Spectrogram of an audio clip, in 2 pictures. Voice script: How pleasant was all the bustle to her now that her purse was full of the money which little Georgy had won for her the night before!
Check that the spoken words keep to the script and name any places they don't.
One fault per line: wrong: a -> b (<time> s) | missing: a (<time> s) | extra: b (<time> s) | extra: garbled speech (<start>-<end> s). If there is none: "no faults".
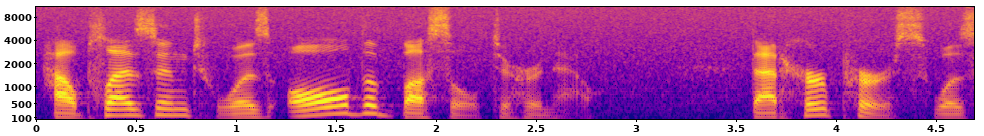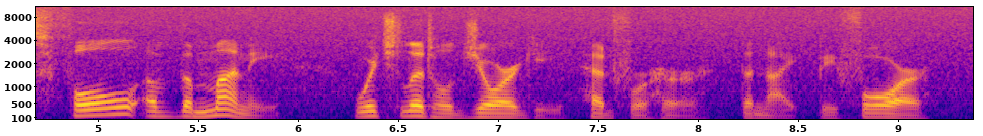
missing: won (7.6 s)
